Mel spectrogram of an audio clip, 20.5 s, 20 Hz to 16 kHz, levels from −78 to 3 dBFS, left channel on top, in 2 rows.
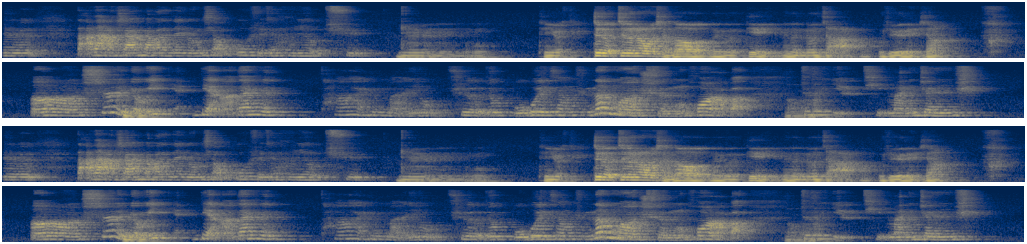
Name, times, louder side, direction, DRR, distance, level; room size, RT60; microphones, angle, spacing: voice 1, 0.0-3.6 10.5-13.0 13.4-19.9, equal, 5° right, -6 dB, 3.1 m, -25 dB
voice 2, 3.9-4.9 5.4-9.5 9.8-10.0 11.4-11.8 18.1-18.4, left 1 dB, 15° left, 0 dB, 0.7 m, -20 dB
12.0 x 5.1 x 4.5 m, 0.71 s
head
